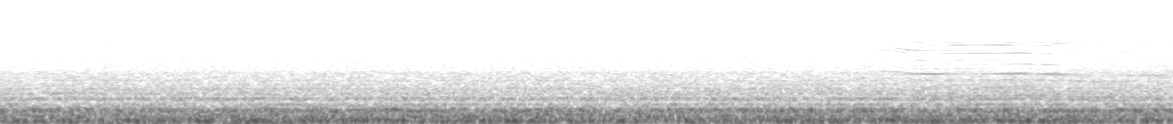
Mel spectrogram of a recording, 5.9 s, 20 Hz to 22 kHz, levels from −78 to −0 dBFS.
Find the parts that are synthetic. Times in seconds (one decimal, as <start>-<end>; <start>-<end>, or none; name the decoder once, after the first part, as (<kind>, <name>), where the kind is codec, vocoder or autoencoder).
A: 0.0-0.6 (vocoder, Vocos)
